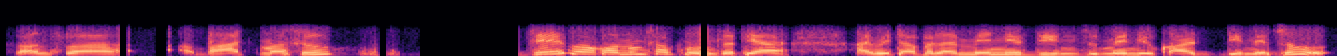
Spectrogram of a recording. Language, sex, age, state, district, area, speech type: Nepali, male, 18-30, West Bengal, Darjeeling, rural, conversation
